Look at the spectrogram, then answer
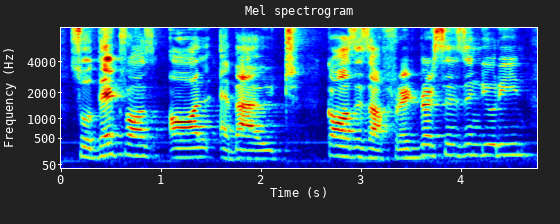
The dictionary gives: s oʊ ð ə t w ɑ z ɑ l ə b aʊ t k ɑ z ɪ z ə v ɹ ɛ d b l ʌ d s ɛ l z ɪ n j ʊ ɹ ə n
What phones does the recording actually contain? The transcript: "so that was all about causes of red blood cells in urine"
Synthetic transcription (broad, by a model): s oʊ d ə t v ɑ z ɑ l ə b aʊ t k ɑ z ɪ z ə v ɹ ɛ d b ʌ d s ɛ z ɪ n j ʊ ɹ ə n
